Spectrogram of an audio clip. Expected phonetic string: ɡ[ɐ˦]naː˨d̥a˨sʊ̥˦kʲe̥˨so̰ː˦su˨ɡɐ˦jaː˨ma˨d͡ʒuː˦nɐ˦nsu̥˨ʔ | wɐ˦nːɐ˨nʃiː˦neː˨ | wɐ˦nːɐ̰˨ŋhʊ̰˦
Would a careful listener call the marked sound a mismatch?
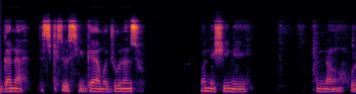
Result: no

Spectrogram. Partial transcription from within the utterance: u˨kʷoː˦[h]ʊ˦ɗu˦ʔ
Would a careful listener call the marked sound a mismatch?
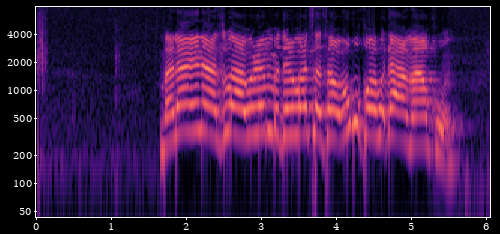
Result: no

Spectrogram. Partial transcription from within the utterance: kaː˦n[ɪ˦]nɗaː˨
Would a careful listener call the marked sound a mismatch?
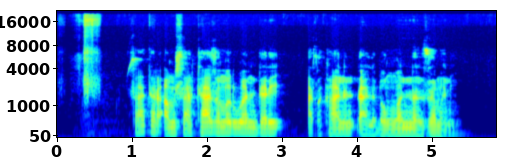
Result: no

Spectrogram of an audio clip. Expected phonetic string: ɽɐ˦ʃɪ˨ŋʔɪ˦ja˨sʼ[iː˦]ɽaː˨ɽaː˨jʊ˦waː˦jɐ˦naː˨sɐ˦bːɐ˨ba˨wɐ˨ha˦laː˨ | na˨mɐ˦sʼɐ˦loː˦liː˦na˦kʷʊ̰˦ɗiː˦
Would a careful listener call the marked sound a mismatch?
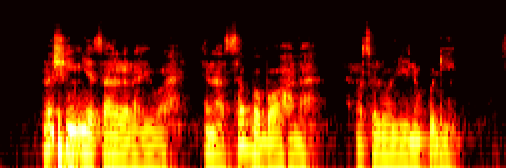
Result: yes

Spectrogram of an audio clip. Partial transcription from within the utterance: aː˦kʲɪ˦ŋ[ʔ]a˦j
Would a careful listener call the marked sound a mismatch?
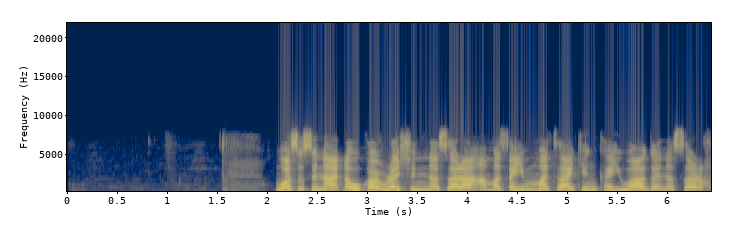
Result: yes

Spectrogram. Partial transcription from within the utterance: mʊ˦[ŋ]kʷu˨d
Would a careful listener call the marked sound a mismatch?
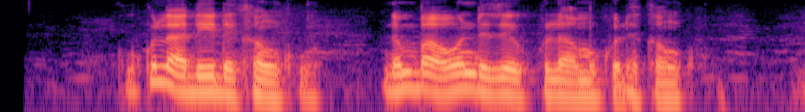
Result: yes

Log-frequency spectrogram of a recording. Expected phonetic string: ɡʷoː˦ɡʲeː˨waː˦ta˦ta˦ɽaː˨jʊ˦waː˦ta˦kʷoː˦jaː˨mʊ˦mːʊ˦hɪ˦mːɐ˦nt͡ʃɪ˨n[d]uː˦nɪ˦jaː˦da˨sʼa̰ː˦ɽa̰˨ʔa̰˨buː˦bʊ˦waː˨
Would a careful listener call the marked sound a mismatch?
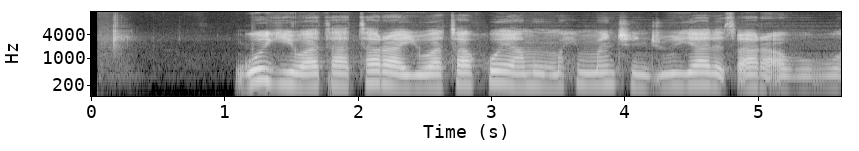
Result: yes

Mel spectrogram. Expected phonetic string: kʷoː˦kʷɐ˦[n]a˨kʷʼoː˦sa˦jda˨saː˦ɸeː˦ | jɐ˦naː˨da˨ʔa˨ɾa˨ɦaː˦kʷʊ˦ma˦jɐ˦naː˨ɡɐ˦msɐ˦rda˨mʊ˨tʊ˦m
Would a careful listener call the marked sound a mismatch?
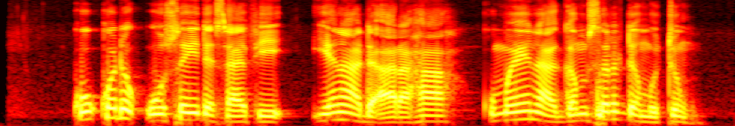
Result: yes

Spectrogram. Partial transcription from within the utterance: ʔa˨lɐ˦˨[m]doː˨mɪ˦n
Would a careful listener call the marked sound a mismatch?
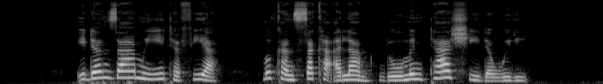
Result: no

